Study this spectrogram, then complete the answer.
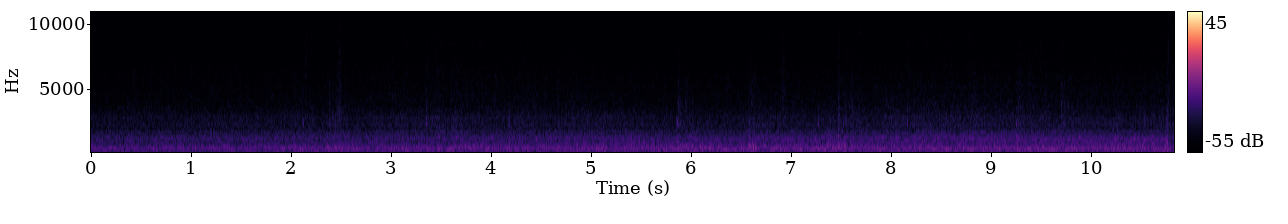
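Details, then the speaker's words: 2014 Mercedes CLA 250 4Matic cruising, microphone in the rear cabin, after rear differential fluid change and clutch resets/relearn; only soft tyre and road hum, no whine or drone, earlier driveline noise gone. "thankfully at least for this uh a simple quote unquote simple fluid change and then the resetting and teaching in of all the uh uh settings was able to rectify the noise"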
